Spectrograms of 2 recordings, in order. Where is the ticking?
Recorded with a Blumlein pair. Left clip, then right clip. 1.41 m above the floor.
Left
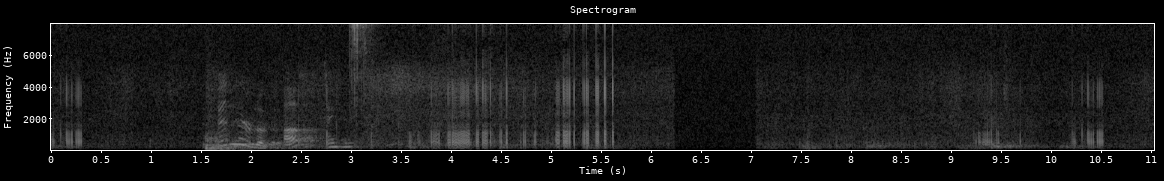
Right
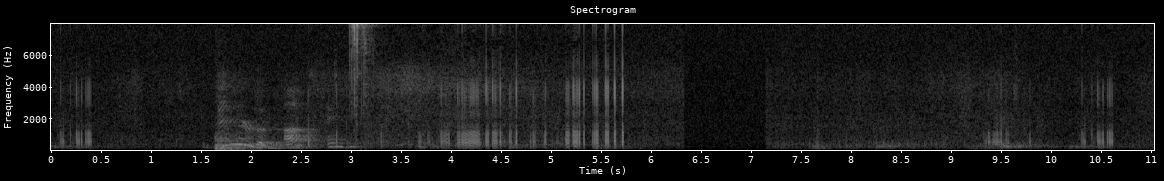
No ticking in this recording.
